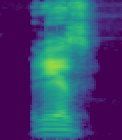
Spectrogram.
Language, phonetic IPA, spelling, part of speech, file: Russian, [rʲes], рез, noun, Ru-рез.ogg
- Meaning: 1. cut 2. slice 3. a cutting method 4. in Kyivan Rus, the profit or percentage of money given on loan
